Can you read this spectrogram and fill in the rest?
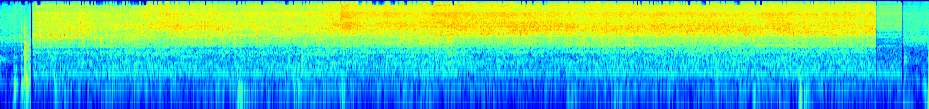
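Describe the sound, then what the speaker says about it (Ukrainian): Meat sizzles steadily in a frying pan as part of a cabbage dish, a loud continuous broadband hiss that holds for most of the stretch before cutting off near the end, with no talking. "М'ясо перевернула на іншу сторону і за цей час, поки буде підсмажуватись"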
